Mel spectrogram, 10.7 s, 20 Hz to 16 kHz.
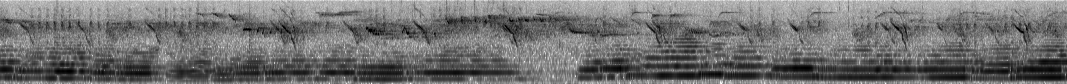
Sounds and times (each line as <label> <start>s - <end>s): Horn concert 0.0s - 10.6s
